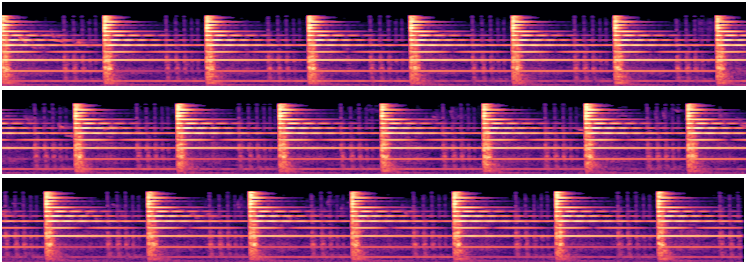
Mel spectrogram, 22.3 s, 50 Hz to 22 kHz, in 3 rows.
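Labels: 0.0s Rhythmic, continuous signal outdoors. 22.3s

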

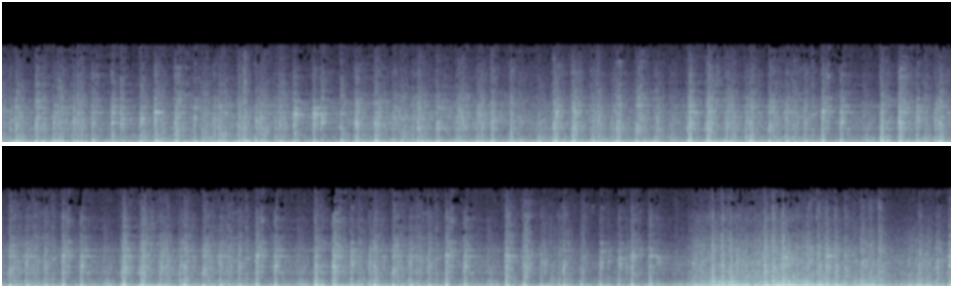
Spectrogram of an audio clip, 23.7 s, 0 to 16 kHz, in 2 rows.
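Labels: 0.0s A train passes by. 23.7s
20.4s The clattering of train wheels on rails. 23.7s

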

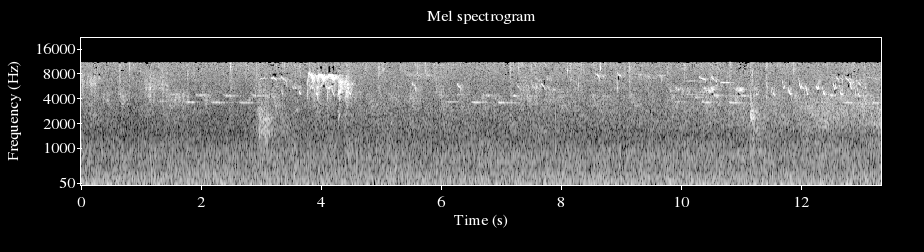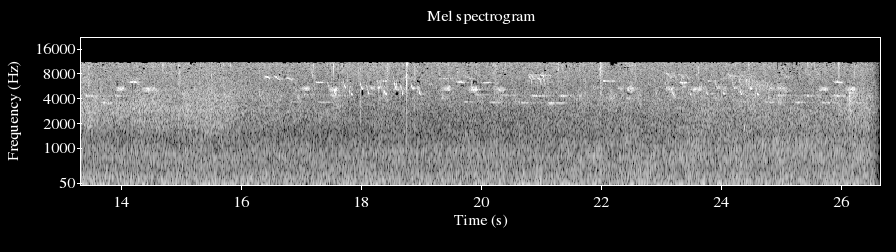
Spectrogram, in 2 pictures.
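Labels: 0.0s Different birds sing and chirp with varying pitches and rhythms. 26.7s
0.0s Leaves rustle softly and continuously. 26.7s
0.0s Wind blowing consistently with occasional strong gusts. 26.7s

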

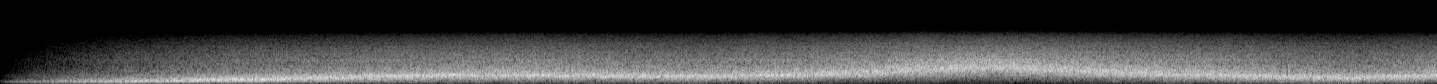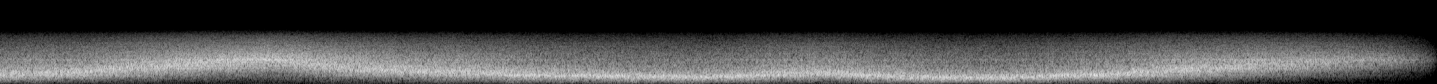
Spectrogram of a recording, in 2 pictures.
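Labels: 0.1s Cold, howling wind echoes with periodic amplifications fading away toward the end. 28.7s

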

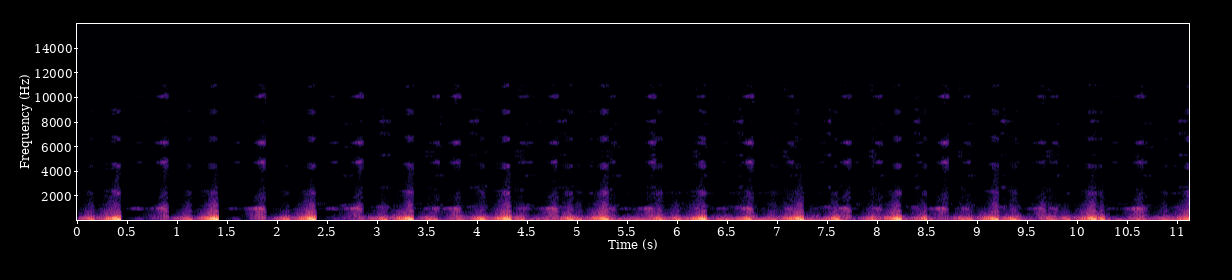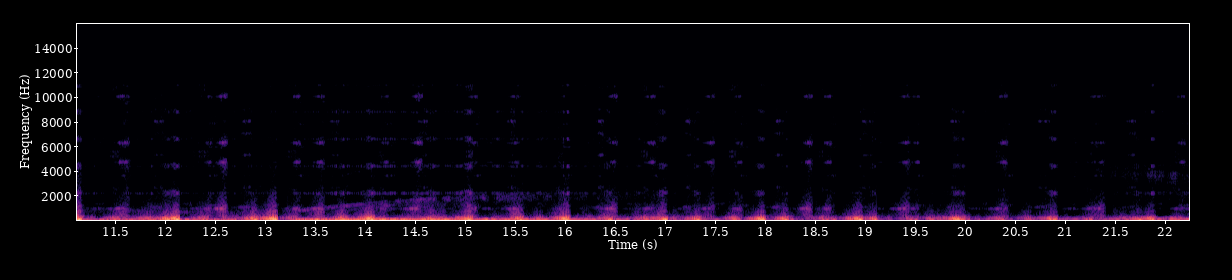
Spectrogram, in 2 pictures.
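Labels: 0.0s A wind instrument emits a quiet, pulsating sound that gradually fades. 22.2s

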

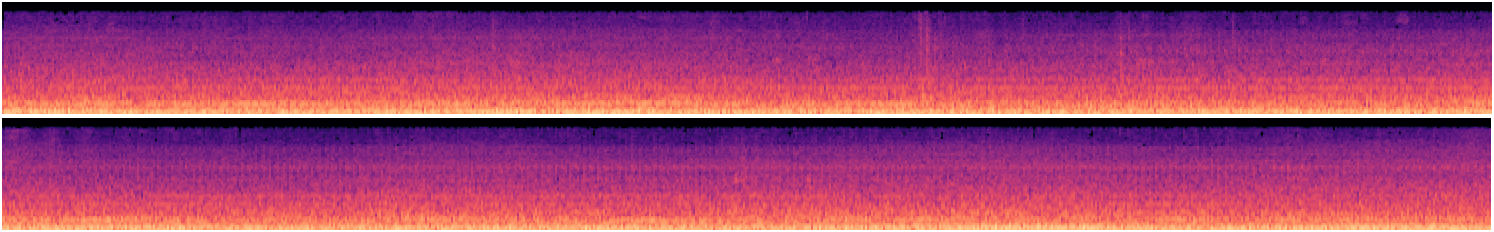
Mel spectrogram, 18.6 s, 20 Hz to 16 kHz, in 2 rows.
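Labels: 0.0s A heavy vehicle is continuously moving nearby. 18.6s

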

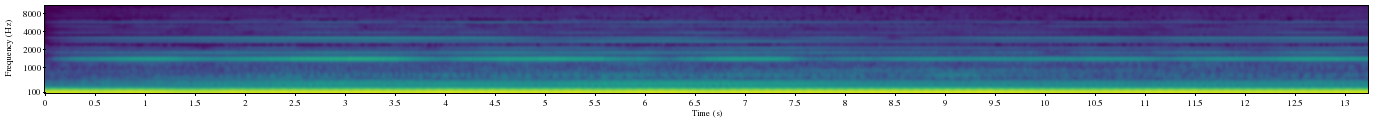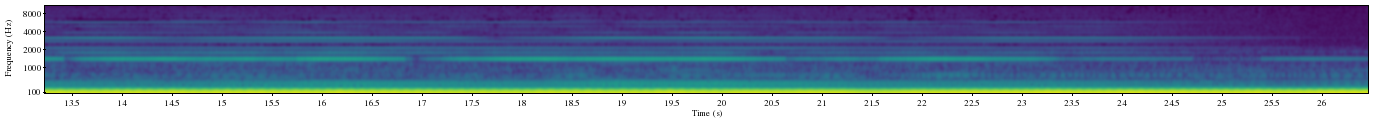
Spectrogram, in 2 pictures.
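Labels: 0.0s Constant metallic divergent sound. 26.5s

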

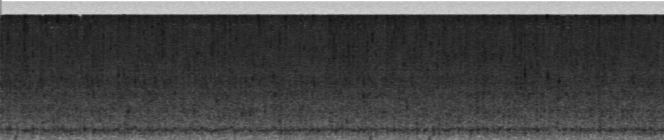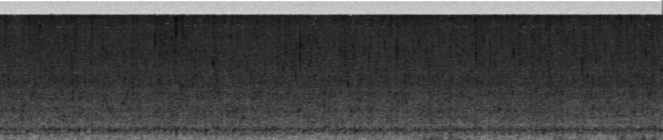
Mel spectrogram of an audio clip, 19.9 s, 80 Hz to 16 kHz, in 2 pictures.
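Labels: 0.0s Water gently flows down a small creek. 19.9s

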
